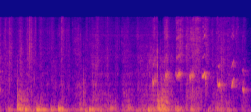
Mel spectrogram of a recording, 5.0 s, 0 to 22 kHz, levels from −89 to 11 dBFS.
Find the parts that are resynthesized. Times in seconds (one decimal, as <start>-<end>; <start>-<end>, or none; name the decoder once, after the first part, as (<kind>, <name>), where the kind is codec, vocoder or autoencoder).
1.8-3.9 (codec, HILCodec)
